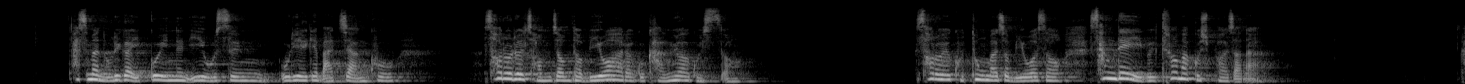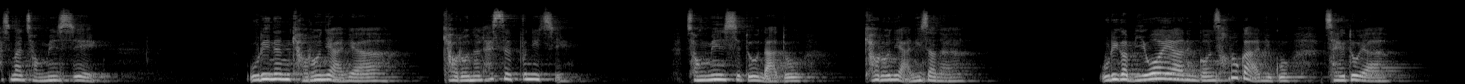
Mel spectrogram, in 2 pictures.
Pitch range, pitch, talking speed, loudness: 165-210 Hz, 185 Hz, 240 characters per minute, -26 LUFS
